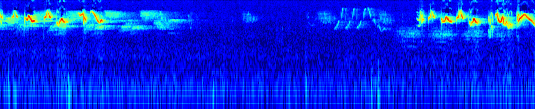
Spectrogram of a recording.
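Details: Two bursts of lively whistled song from an ultramarine grosbeak warming up, each a rapid chain of looping, slurred notes, separated by several seconds of quiet.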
